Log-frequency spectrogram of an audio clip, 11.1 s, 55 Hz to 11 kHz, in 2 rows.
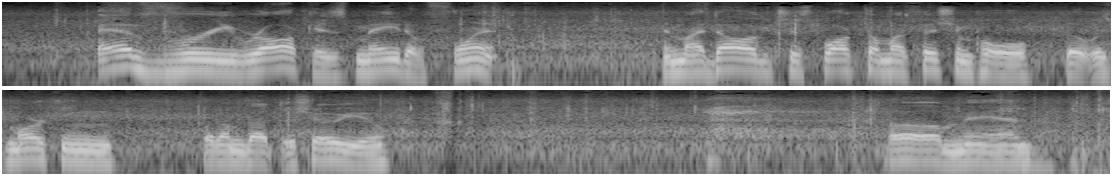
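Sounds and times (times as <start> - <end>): creek flowing: 0.0 - 11.0
footsteps on loose stones: 0.1 - 4.8, 5.5 - 11.0.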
